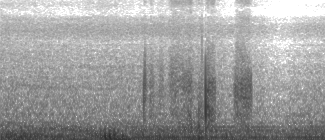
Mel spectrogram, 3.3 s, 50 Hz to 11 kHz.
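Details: 2013 Dodge Dart SE 2.0L, revving: deep heavy rattly rumble, almost V8-like, swelling with revs and strongest between 2500 and 3000 RPM, some wind buffeting; source unknown.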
